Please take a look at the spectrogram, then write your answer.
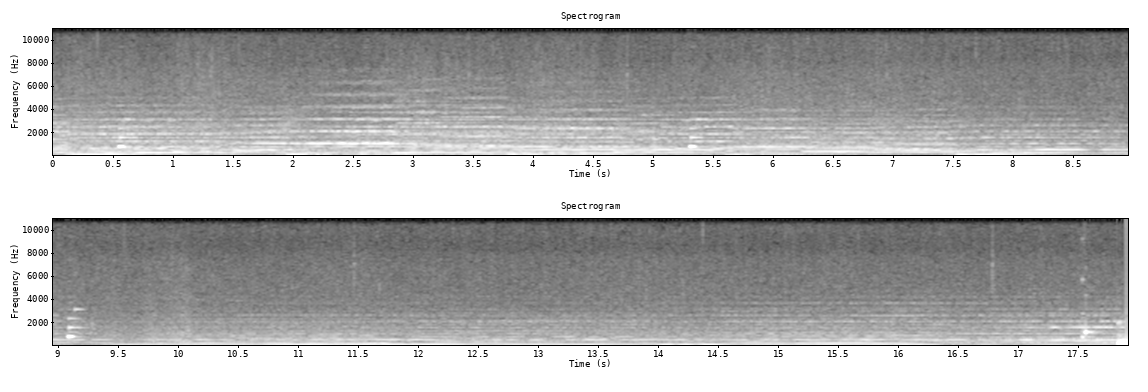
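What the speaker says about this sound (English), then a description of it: "Why is it raining all of a sudden?" Rain falls steadily on surfaces as a constant soft patter throughout, with occasional louder drips and a few faint tonal sounds in the background.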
